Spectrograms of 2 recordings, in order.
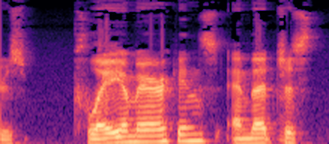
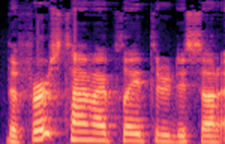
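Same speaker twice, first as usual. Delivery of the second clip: excited voice cracking; 5 semitones higher than usual. Real, not acted. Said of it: "my voice just cracked there 'cause I got excited".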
